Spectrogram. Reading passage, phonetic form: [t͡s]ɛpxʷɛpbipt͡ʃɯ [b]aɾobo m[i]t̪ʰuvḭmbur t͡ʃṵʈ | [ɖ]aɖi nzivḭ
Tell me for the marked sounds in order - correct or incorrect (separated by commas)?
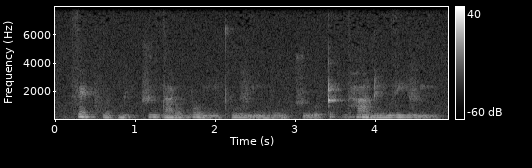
correct, incorrect, correct, incorrect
